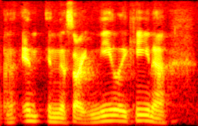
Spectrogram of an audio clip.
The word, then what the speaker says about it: Ntilikina: Ntilikina, that's how you officially pronounce it, I guess.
